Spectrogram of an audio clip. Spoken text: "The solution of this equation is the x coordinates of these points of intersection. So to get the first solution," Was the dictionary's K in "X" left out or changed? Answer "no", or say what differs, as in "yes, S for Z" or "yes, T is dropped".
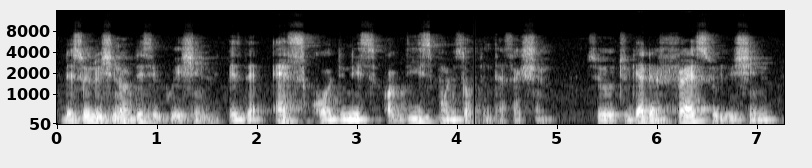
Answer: yes, K is dropped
